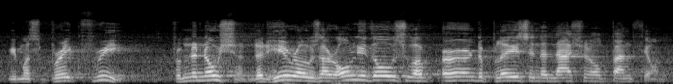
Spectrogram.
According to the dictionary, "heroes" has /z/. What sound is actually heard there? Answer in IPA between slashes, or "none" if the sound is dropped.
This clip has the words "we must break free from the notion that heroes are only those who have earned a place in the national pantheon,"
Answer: /z/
